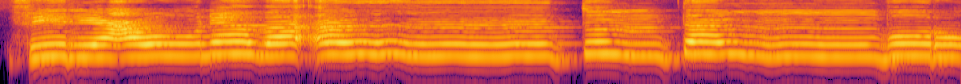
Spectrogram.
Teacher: റ സുക്കൂനാണ്, കൽക്കലയുടെ ലെറ്ററില്ലാത്തത് കൊണ്ട് ഹാഫ് സുക്കൂന് കൊടുക്കുക. റോയിനെ നമ്മൾ താഴ്ത്തിയാണ് ഇവിടെ ഉച്ചരിക്കേണ്ടത് കേട്ടോ.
